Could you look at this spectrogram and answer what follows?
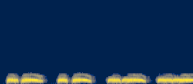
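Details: Spotted dove decoy call recorded live at a dove-keeping camp in Roi Et, Thailand, on a smartphone, used to lure wild doves: low hollow coos in paired and grouped notes, repeated roughly once a second with short gaps.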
